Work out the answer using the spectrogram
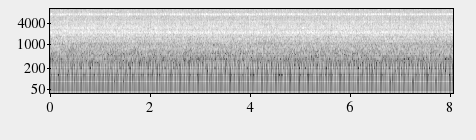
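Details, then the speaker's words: Gravely 260Z zero-turn mower, about 2006, Kawasaki FD750D V-twin, new aftermarket carburetor fitted and idle screw reset, not fully warmed up: steady idle of about 220 regular low pulses a minute, no surging or hunting. "Burn like a kitten. No surging at all. Of course, not totally warmed up yet, but sounds pretty good. Sounds great."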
